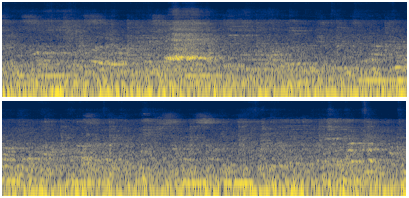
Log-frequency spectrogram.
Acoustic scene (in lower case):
restaurant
